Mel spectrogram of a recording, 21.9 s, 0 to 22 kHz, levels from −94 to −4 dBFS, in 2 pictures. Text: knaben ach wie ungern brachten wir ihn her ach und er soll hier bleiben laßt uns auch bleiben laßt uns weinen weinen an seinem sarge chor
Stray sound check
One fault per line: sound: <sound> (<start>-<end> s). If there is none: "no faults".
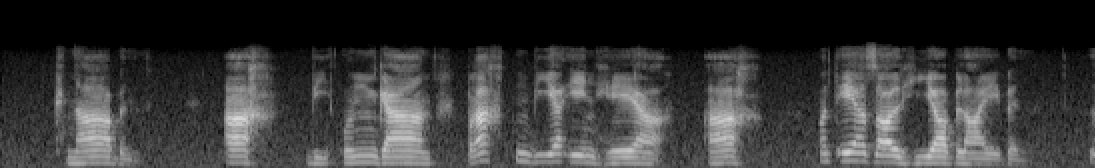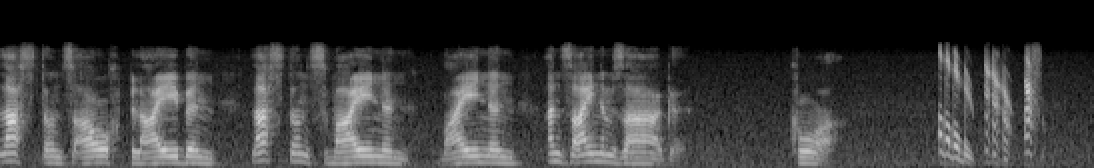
sound: chirp (20.3-21.4 s)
